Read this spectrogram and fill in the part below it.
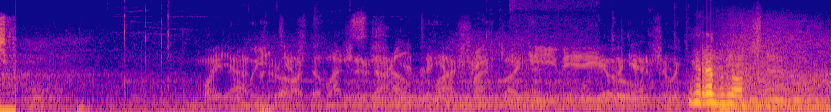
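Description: Weapons clash and spells burst in a fight.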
